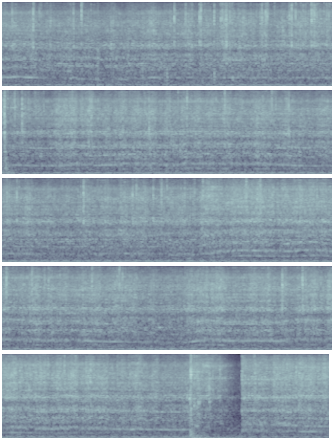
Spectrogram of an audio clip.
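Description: A tow truck's engine running steadily as its winch pulls a stuck van, with the pitch wavering slowly up and down. A single sharp knock comes near the end.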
